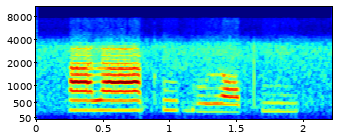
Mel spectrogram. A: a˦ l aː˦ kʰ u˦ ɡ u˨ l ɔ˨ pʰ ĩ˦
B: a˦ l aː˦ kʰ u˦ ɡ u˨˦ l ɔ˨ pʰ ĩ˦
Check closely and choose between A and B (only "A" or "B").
A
